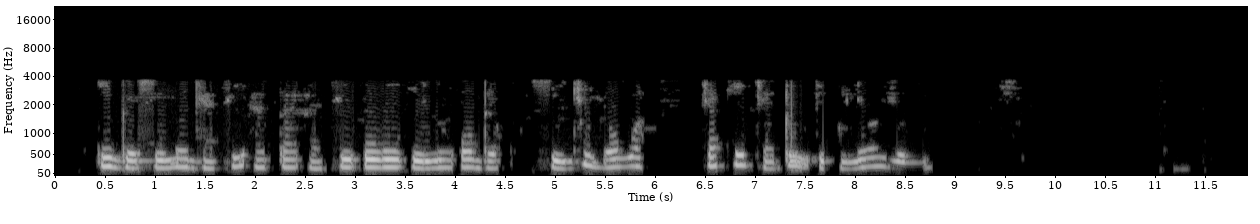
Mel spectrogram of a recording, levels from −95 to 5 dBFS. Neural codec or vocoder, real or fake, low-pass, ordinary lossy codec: none; real; 3.6 kHz; none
